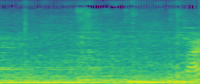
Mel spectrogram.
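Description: Outdoor city street background: a steady low rumble with faint music playing behind it.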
